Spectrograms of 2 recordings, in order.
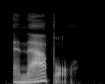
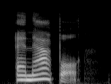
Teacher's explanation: When one word ends with a consonant sound, like the N in an, and the next word starts with a vowel sound, like the A in apple, they join. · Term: consonant to vowel linking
